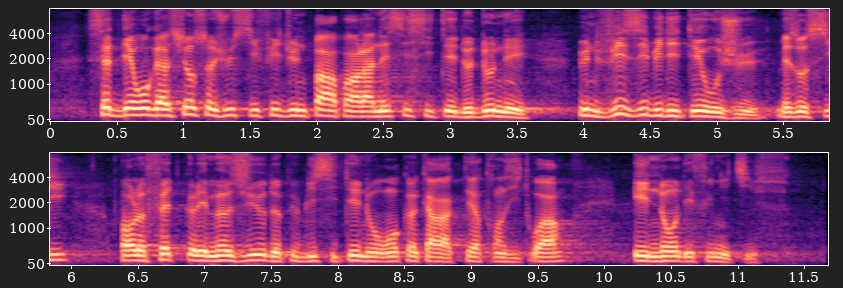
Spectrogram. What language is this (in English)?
French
